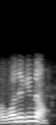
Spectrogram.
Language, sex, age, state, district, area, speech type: Assamese, female, 30-45, Assam, Sivasagar, rural, conversation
